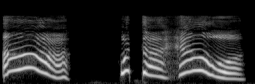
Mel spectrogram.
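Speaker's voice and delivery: very high, loud shriek of shock; drawn-out horrified yell; startled scream. A narrator's reading. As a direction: scream as if a gnome jumped out at you. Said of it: "Lori screams".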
